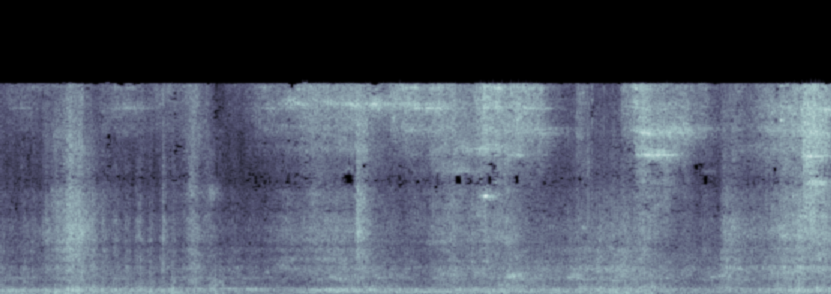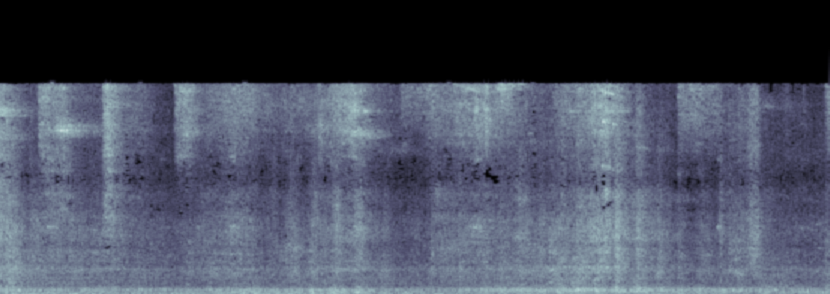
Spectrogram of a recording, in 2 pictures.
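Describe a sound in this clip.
A freight train rumbles past close by with a steady loud roar.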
